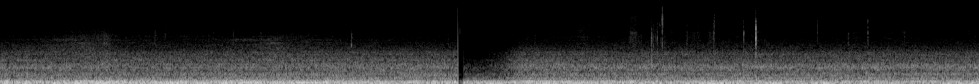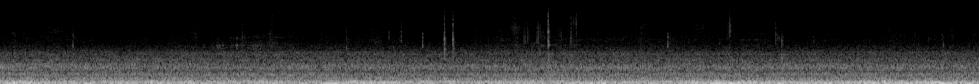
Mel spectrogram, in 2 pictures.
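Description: Steady low rumble of a pickup truck driving on the road, engine and tyre noise heard from inside the cab. The sound dips briefly about five seconds in.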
